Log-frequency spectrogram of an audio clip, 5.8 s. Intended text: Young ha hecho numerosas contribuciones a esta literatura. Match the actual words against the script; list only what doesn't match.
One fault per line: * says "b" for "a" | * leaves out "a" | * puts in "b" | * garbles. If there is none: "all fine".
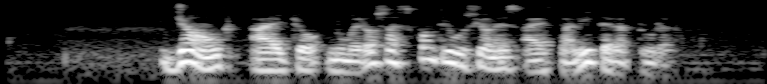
all fine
